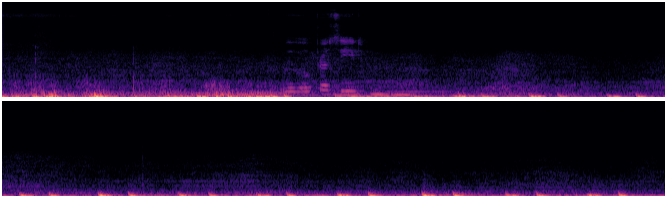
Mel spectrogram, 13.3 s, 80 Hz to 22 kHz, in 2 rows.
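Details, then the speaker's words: Adult's own heartbeat at baseline before espresso, heard via a Bluetooth Littmann CORE stethoscope played through a speaker; app reads about 75 bpm: steady, regular normal heart sounds after some handling noise. "Okay, so I'm hanging around 75 beats per minute. This app is cool because it tells you like your beats per minute."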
